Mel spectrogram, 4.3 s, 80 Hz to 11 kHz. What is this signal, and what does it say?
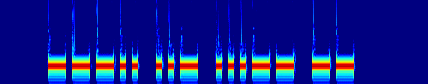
Morse code, heard as a keyed tone, about 20 wpm, 700 Hz. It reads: 8U3M
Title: Four Letter-Number Combinations - 20wpm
